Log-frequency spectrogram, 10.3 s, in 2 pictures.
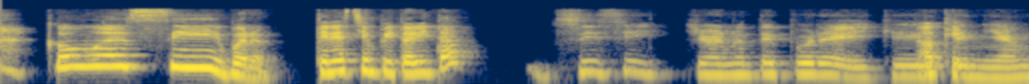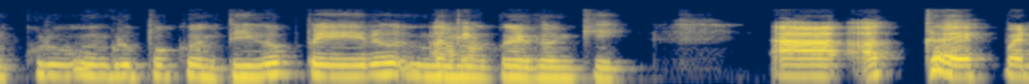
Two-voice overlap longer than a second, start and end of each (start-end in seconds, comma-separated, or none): none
